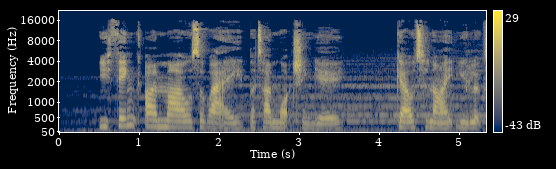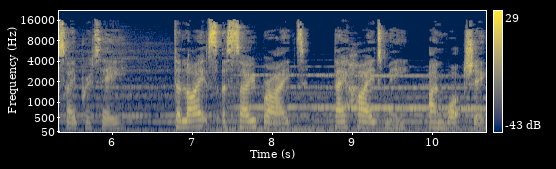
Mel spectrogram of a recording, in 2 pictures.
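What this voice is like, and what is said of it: Scary, sexy sung voice. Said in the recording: “You got to do your scary, sexy voice.”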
